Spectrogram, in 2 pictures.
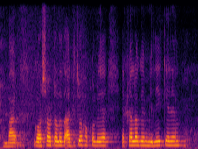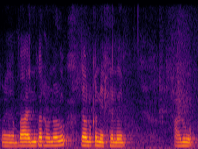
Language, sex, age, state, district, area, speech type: Assamese, female, 60+, Assam, Udalguri, rural, spontaneous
